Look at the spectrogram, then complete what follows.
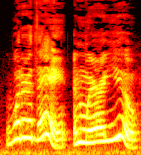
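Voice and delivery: loud, very high-pitched questioning yell; frantic scream. Acted. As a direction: cry out in bewildered desperation. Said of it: "screamed Wilbur".

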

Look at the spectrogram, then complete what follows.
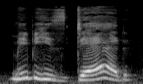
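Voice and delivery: loud, slow morbid guess; blunt kid. Acted. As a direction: drawl it out carelessly. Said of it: "said Avery".

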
